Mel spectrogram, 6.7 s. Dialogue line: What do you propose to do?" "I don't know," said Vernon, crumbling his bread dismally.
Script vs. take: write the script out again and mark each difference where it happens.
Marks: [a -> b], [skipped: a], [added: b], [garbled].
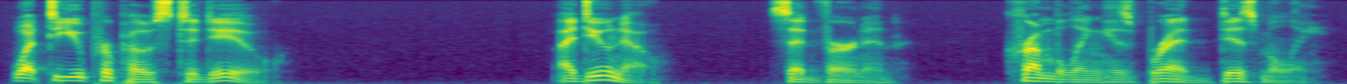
What do you propose to do?" "I [don't -> do] know," said Vernon, crumbling his bread dismally.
